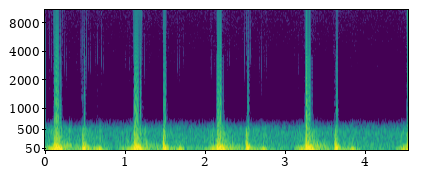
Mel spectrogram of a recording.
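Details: Normal heart sounds recorded with a Stemoscope digital stethoscope at the mitral area: clear, regular lub-dub at about 58 a minute with no extra sounds.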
